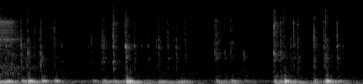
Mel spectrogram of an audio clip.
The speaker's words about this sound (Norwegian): Vi hører musa og tastaturet ditt ganske sterkt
